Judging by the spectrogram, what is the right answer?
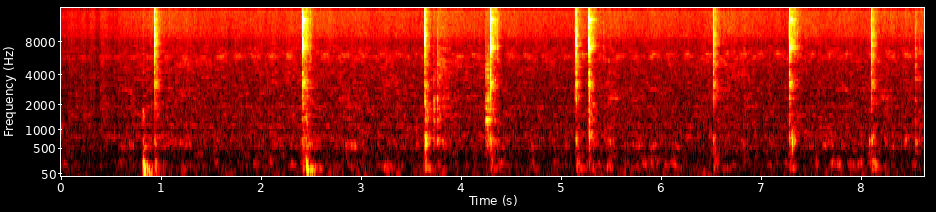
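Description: Computer mouse clicking: about nine short, sharp clicks at irregular intervals, a second or so apart, over faint room tone.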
